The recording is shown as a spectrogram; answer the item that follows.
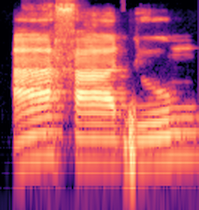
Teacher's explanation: langsung masuk ke huruf mim domah tanwinnya tidak dibaca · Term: idgham bi gunnah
